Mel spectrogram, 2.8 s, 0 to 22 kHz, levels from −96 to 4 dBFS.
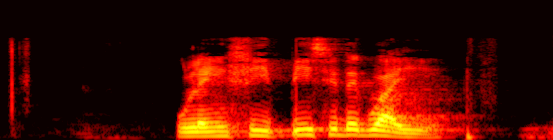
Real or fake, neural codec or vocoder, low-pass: real; none; 7.2 kHz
